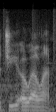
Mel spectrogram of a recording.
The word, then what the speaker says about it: GOLM: Much to his surprise, this ends up being pronounced like golem anyway. On a side note, GTMCMGOLM stands for Golem Type Male, Cockney Model, number GOLM.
